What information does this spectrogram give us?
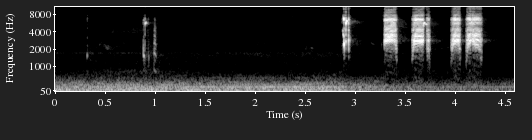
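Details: Faint short notes give way to a loud black francolin phrase: a clipped opening note and four harsh, scratchy notes in close pairs, then silence with low hum.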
